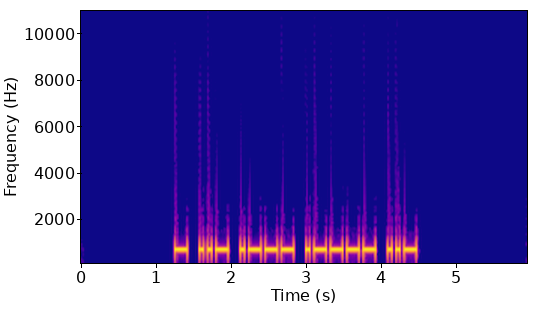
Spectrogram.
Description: Morse code, heard as a keyed tone, about 22 wpm, 700 Hz. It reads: TUJ1U
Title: Five Challenging Letter-Number Combinations 22wpm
